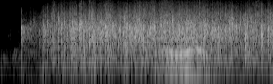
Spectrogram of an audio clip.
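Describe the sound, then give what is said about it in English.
A burst of studio audience applause for The Larry Sanders Show, cued by an applause sign, starts abruptly and holds at a steady, loud level, dense with clapping; a brief voice-like cry rises faintly within it. “It says applause.”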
